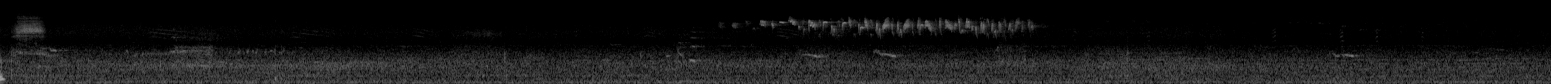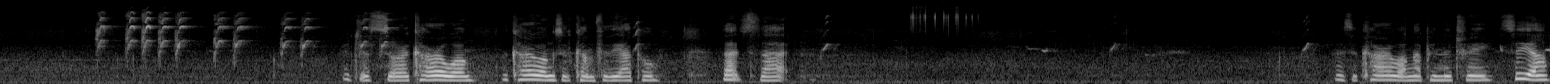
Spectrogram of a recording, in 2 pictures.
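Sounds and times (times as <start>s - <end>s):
loud bird calls: 6.1s - 11.2s, 16.4s - 19.5s
soft bird chirps: 6.1s - 11.6s.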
